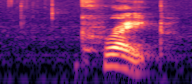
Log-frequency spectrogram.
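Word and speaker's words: crape: from was a fabric called crepe pronounced the same way as the material crepe but spelled c-r-a-p-e as opposed to the alice other spelling of c-r-e-p-e the a to signify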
